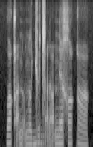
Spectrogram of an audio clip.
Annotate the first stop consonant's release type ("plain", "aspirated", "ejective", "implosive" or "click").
ejective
